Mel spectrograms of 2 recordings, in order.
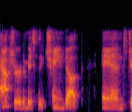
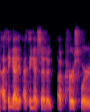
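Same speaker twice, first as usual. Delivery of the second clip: ordinary talk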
